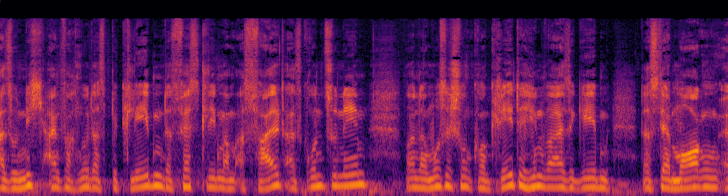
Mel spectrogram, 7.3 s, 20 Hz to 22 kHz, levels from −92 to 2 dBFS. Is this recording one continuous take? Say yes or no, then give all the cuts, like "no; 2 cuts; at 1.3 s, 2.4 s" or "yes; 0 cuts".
yes; 0 cuts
